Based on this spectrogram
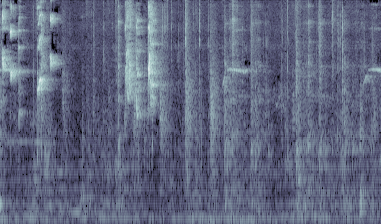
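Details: Morning chirping from Fischer's lovebirds, one white albino and one pastel green: sharp high squeaky notes in quick clusters near the start and middle, plus brief thin whistles, over dry tapping and scratching noises.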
